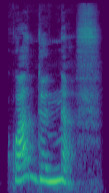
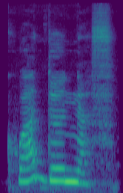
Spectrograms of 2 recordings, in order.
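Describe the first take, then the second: Both takes have the same delivery.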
